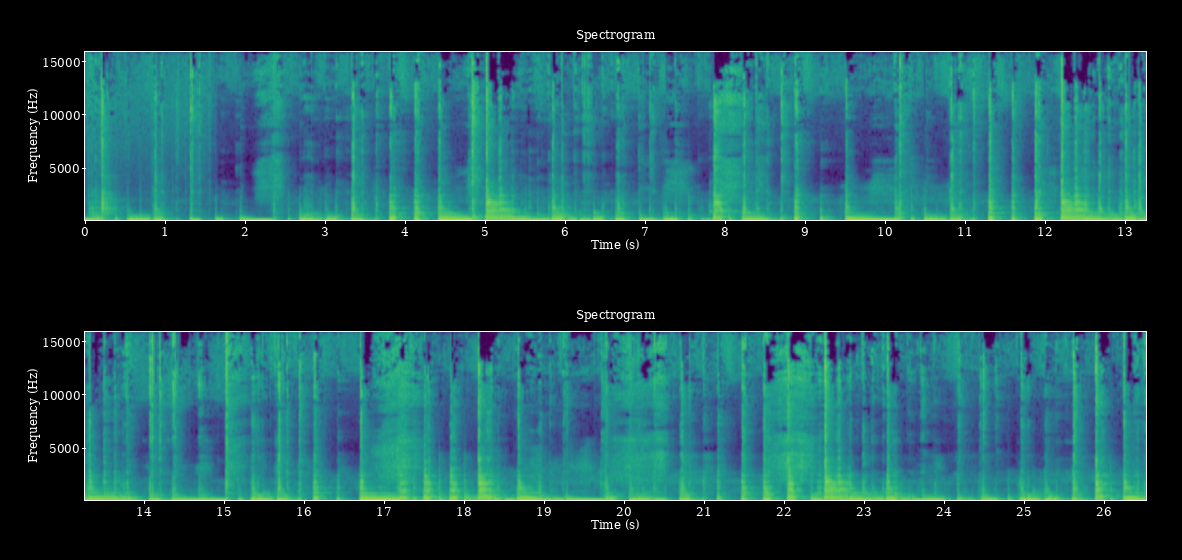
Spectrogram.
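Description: Four-string Precision-style electric bass played fingerstyle: a D minor groove with phrases of a fast lick worked into it, quick runs of notes between strong, held low notes.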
